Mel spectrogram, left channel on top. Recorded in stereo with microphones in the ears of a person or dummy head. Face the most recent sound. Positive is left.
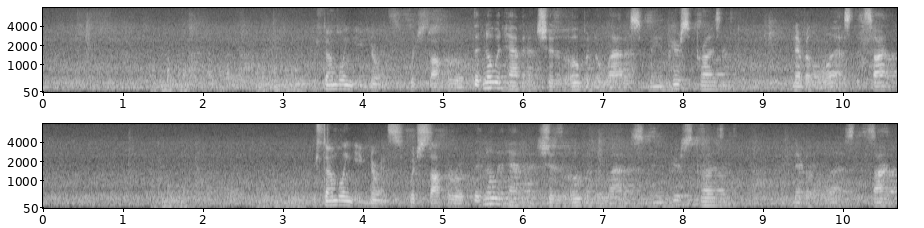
turn(degrees=60)  # may be behind; listen again after turning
